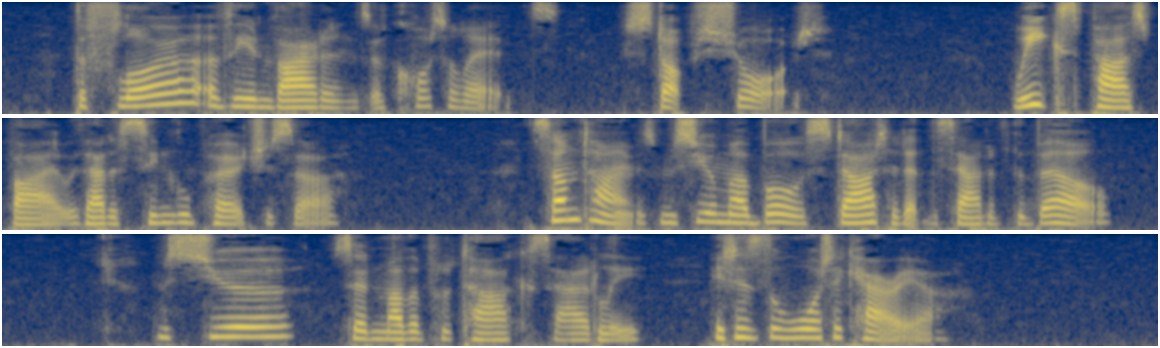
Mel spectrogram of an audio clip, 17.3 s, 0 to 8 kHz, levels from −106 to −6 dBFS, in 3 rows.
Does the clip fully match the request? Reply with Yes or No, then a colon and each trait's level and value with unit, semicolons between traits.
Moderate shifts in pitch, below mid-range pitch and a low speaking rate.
No: average, 3.7 semitones; high, 205 Hz; slow, 125 wpm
